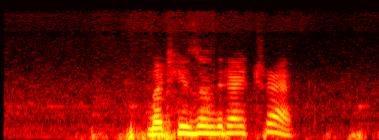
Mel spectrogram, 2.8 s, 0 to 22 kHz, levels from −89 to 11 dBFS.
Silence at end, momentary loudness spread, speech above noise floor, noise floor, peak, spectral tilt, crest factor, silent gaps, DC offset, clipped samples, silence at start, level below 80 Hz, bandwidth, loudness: 0.15 s; 18 LU; 36 dB; -51 dBFS; 0 dBFS; -10 dB/octave; 18 dB; none; under 0.1%; under 0.1%; 0.7 s; -36 dBFS; 5.2 kHz; -16 LUFS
